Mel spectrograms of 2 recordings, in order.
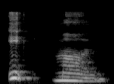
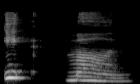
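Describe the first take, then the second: First: A short vowel and a glottal catch precede the m. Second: The same.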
